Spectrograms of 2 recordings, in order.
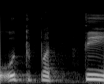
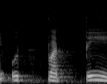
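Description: First: ఉత్పత్తి with a held double త్త and a long final ఈ; stressed ఉత్పత్తి. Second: Said in the usual way. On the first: Shown as a demonstration. Teacher showing pupils the pressed త్త in ఉత్పత్తి. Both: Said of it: "ఇక్కడ ఒత్తి పలకాలి".

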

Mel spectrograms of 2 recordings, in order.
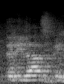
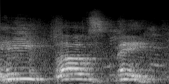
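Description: First: Said in the usual way. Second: "He loves me" high and very slow, word by word; emphatic testimony. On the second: Acted. Preacher models a believer's testimony, "He loves me" slow and emphatic. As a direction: space out "He loves me", each word weighted and pitched up.

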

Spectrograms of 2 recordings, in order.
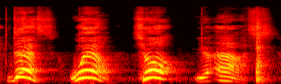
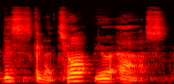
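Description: First: Loud slow threat. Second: Said in the usual way. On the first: Acted. Threatening with scissors.

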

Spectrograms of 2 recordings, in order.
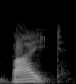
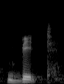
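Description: First: バイト with "ai" as in eye; バイト, the vowel a full diphthong; long I sound. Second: ビット with a brief "ih"; ビット, clipped short vowel; short I sound. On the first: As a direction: say バイト like English "bite". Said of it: "イの長い音、". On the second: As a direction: say ビット short, like English "bit". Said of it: "イの短い音はビット". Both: Shown as a demonstration.

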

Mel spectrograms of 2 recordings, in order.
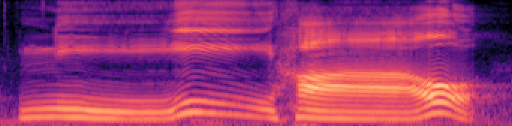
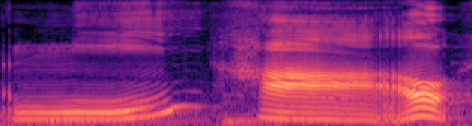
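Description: First: "ni hao" with both syllables dipping, then rising; very slow "ni hao", each syllable falling-rising; two third tones. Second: "ni hao" with "ni" only rising, "hao" dipping; very slow "ni hao", first syllable climbing straight up; second-tone change. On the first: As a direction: exaggerate the dip on both "ni" and "hao". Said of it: "cambia de tercer tono a". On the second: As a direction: glide up on "ni", then dip low on "hao". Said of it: "segundo tono". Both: Shown as a demonstration.

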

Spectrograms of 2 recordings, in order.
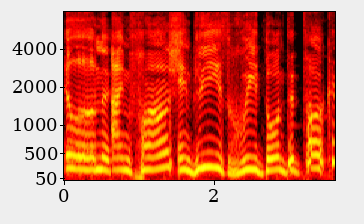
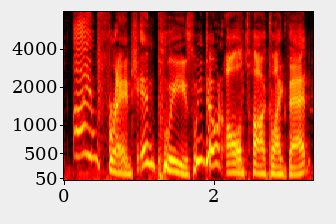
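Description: First: Exaggerated French accent, very drawn out. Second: Said in the usual way. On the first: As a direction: put on a thick, slow mock French accent. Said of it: "impossible not to read this with a French accent". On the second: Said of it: "not to read this with a French accent".

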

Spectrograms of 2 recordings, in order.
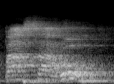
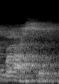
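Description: First: "pássaro" stressed on the last syllable, as passaRÔ; wrongly shifted stress. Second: Said in the usual way. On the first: Shown as a demonstration. Teacher showing what not to say, "pássaro" stressed on final RO. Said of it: "Você não vai falar". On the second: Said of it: "a sílaba forte tá em pássaro".

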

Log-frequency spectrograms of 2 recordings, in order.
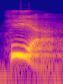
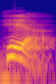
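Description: First: "here" as "hee-uh", r silent; here vowel. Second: "hare" as "heh-uh", r silent; hare vowel. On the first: Teacher contrasting it with hare, "here" pronounced "hee-uh". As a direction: say "here" with "ee" gliding down to "uh". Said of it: "তাহলে হিয়া". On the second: Teacher contrasting it with here, "hare" pronounced "heh-uh". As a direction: say "hare" with an open "eh" gliding to "uh". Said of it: "আর হেয়া". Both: Shown as a demonstration.

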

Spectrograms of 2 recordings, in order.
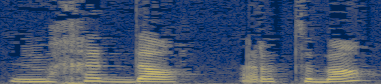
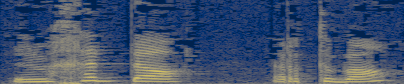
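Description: No difference in how they are said.

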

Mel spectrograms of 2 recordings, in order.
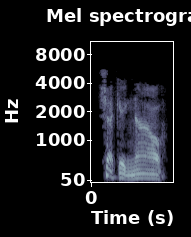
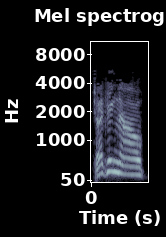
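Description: First: Slow, drawn-out mocking echo; stretched-out, scornful repetition; sarcastic. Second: Said in the usual way. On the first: A narrator's reading. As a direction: mimic the reply with dry sarcasm. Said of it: "he repeated sarcastically". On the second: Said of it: "Arnold said and clicked off".

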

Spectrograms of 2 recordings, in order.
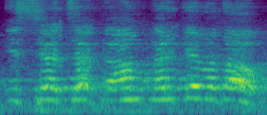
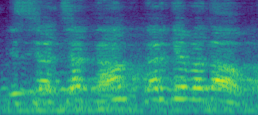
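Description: No difference in how they are said.

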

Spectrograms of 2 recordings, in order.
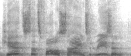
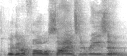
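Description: First: Lightly mocking chipper voice to children, softer; mock Satan club leader. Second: Said in the usual way. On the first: Club leader coaxing the kids, mocking and soft. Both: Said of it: "And they say that".

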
